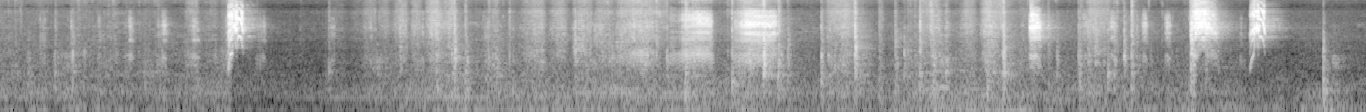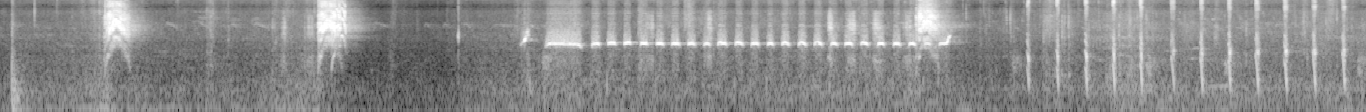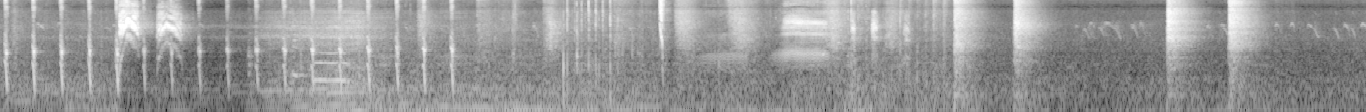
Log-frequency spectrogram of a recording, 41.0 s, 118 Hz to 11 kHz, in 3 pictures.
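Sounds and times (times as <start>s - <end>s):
parakeet calling: 14.7s - 15.2s, 16.5s - 17.3s, 24.5s - 32.0s, 34.4s - 36.2s.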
